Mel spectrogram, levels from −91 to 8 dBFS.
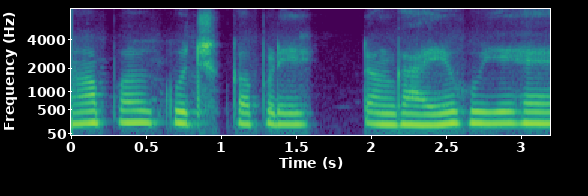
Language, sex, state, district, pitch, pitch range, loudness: Hindi, male, Maharashtra, Gondia, 220 Hz, 205-225 Hz, -15 LUFS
